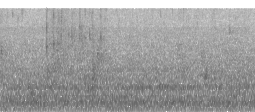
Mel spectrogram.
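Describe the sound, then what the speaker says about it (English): Clean water scooped from a container and poured to top off a fish tank in a fish room, heard as a steady, moderately faint splashing and trickle with no talk. "I can take one of these fresh containers and take a big scoop of clean water."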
